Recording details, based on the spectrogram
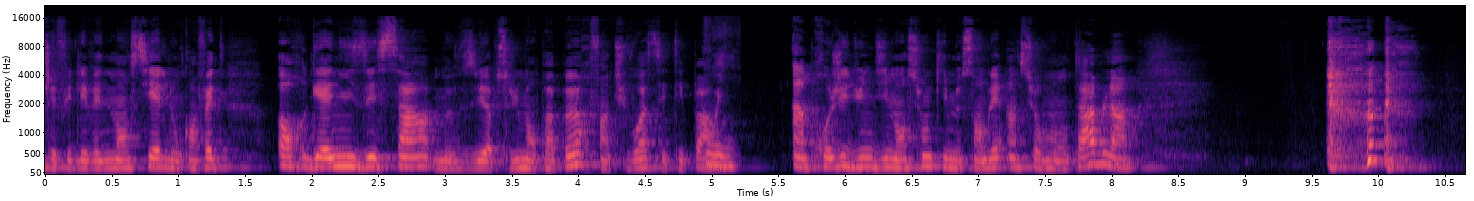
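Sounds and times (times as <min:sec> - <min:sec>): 
speech: 0:00.0 - 0:08.4
person coughing: 0:09.6 - 0:10.4.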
